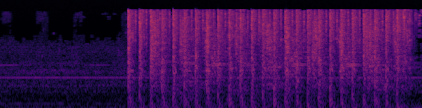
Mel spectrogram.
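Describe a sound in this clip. A rifle fires in a rapid burst of shots.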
